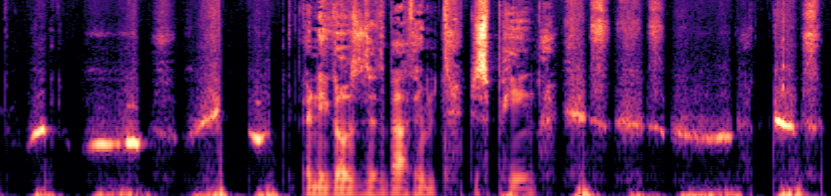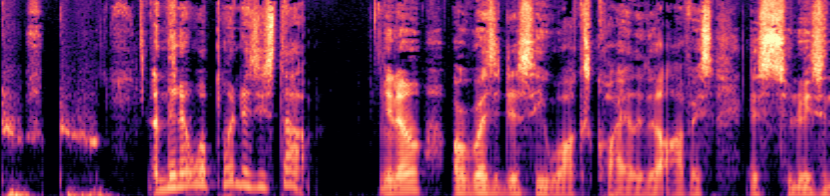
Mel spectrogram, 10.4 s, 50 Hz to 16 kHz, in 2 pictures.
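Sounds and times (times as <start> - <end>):
person whistling a short wavering tune: 0.0 - 1.8, 3.6 - 6.0
speech: 1.9 - 4.3, 4.9 - 10.3.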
